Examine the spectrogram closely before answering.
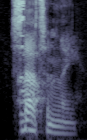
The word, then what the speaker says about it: certain: Vocês estão vendo que ele não pronuncia o R, né? Que é a pronúncia britânica, tá?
